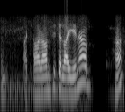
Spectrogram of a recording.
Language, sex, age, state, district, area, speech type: Hindi, male, 18-30, Madhya Pradesh, Seoni, urban, conversation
